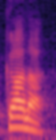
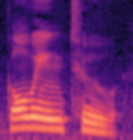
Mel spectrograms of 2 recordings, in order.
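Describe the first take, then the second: First: It is said fast, reduced to one blended word. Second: Both words are said fully and separately.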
